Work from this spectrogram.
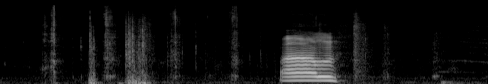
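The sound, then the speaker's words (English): Crunchy bites into a lime-flavored Cracker Jack and Cheetos snack give several crisp crackles, then a brief voiced sound, followed by quieter chewing. “Let's go ahead and take a bite.”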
